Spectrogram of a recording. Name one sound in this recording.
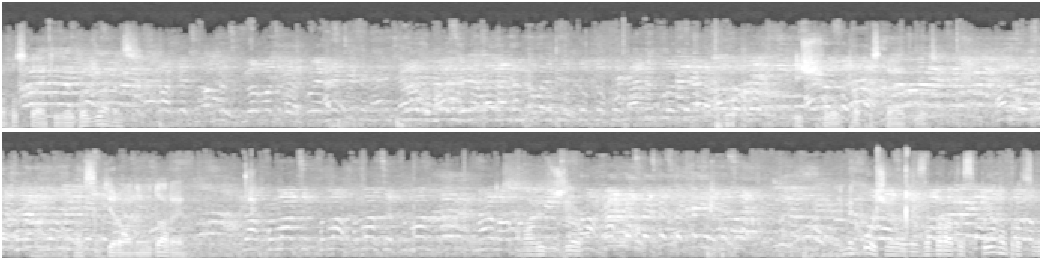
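A crowd cheers and shouts in a large arena.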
